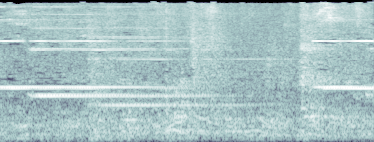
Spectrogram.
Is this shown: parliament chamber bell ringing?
yes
